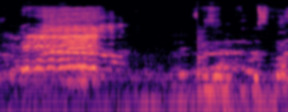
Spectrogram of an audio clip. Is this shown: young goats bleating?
yes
